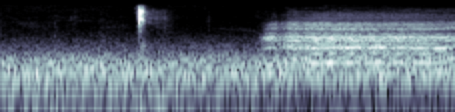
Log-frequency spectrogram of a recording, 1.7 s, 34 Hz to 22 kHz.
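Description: A single drawn-out sheep bleat from the Farming Simulator 22 game rises after a brief sharp click and holds steadily to the end, with no talking.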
